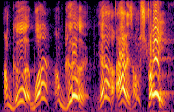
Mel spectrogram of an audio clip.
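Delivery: high, swooping mock voice; mocked neighborhood acquaintance. Neighborhood acquaintance brushing off the preacher, high mocking imitation. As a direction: imitate him with pitch leaping way up.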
